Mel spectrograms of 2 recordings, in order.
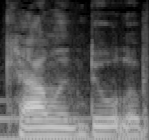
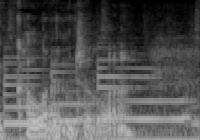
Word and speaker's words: calendula: Like if you smelled stinging nettle compared to smelling calendula, or some people would probably say it's pronounced calendula, but I say calendula, you can smell how much more nutrient dense is.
